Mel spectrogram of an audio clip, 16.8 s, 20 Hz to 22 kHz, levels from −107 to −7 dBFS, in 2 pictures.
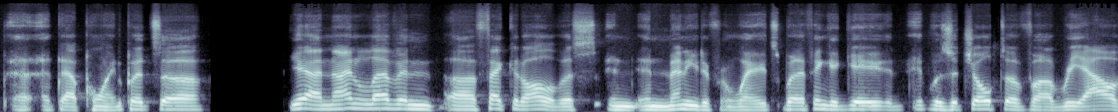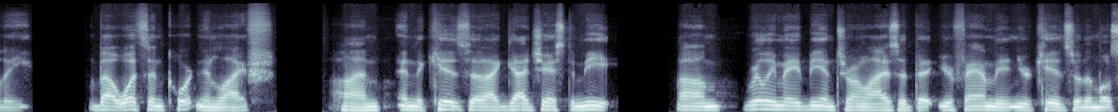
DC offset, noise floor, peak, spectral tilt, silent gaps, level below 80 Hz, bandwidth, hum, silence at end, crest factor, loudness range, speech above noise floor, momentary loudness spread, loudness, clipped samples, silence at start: under 0.1%; under -90 dBFS; -8 dBFS; -6 dB/octave; 1.57-2.12 s, 8.62-9.02 s, 10.45-10.80 s, 13.01-13.40 s; -60 dBFS; 15.5 kHz; none; 0 s; 12 dB; 2 LU; over 71 dB; 6 LU; -20 LUFS; under 0.1%; 0.05 s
